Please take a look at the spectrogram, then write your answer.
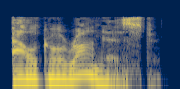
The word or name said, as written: alcoranist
